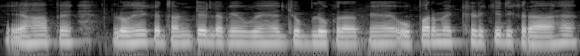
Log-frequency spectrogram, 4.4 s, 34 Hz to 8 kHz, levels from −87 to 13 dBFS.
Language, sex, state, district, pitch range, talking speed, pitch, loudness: Hindi, male, Jharkhand, Garhwa, 125-135 Hz, 260 wpm, 130 Hz, -17 LUFS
